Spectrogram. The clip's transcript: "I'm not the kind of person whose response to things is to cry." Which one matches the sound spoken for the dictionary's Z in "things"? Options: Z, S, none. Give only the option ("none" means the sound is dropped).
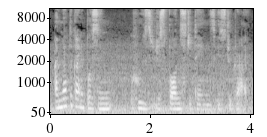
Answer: Z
